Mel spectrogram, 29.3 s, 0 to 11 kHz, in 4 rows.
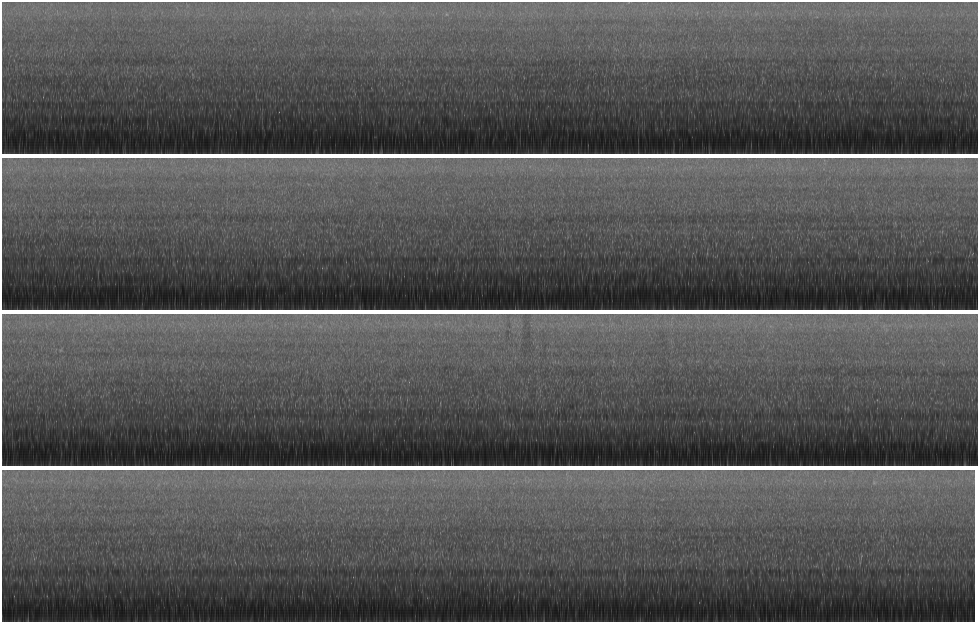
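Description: Bristell NG5 ultralight's piston engine and propeller in steady cruise flight, heard from inside the cockpit: a loud, even drone.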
